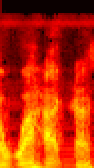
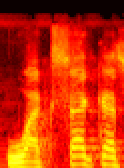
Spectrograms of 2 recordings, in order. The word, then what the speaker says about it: Oaxaca: Es Oaxaca, Oaxaca, sí se le. Oaxaca se pronuncia Oaxaca.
